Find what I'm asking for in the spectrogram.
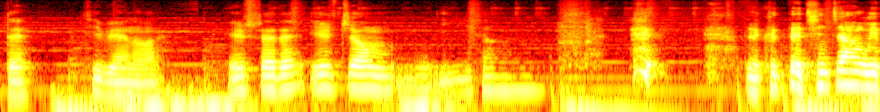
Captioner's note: laugh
